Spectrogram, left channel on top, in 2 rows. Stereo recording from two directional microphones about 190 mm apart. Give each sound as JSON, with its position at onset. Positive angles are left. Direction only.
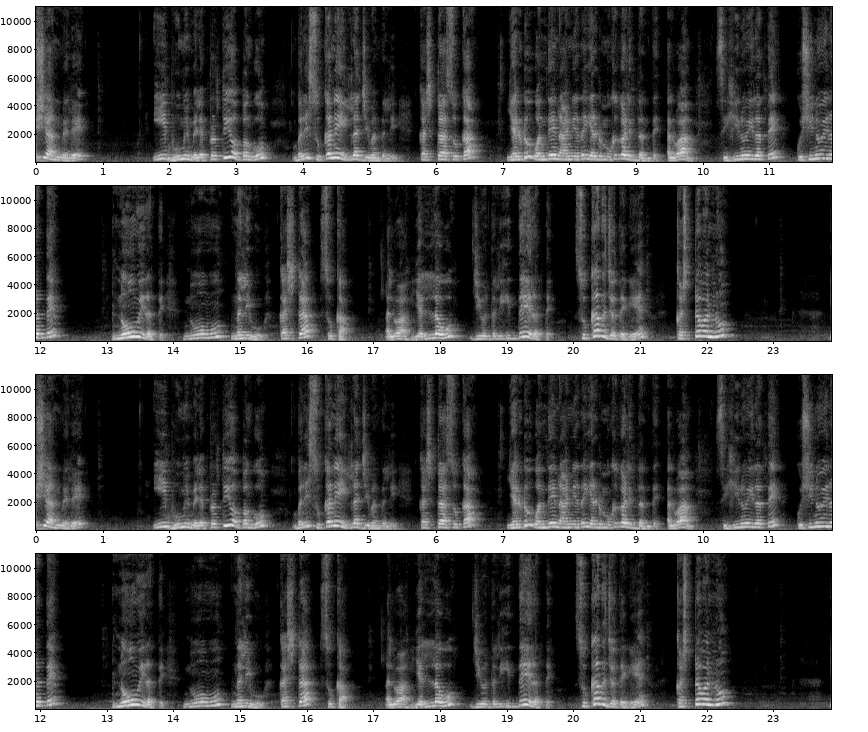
{"t": 0.0, "sound": "speech", "side_deg": 15}
{"t": 1.7, "sound": "speech", "side_deg": 15}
